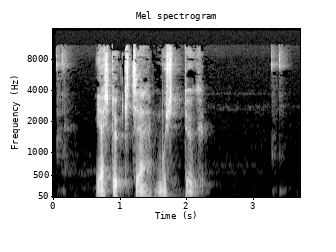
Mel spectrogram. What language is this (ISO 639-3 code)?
uig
